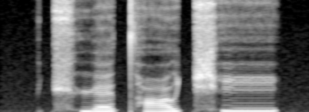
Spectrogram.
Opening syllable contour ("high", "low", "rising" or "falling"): rising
